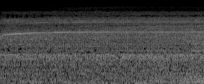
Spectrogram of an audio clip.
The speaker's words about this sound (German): Jetzt den Bohrer vorsichtig ans Werkstück heranführen. Den Vorschubhebel also nach unten drücken. Und anbohren.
